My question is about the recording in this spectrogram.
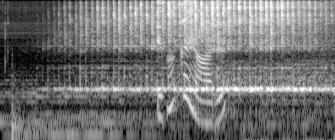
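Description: Suspense film score: a low drone and a steady held tone under a fast, faint ticking texture. About two seconds in, a pitched sound slides down and back up.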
